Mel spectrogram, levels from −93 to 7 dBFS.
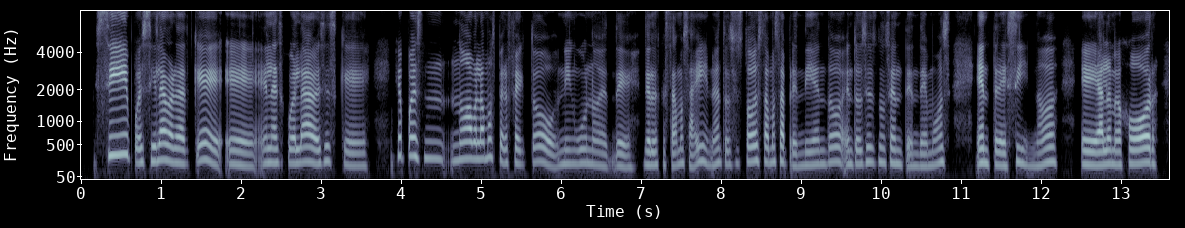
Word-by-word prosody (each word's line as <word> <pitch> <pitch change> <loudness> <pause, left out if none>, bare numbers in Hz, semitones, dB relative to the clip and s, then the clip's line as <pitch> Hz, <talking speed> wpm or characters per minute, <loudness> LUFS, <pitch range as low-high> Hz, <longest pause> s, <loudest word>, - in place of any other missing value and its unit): Sí, 335 +1 +9
pues 220 0 -1
sí, 235 - +3
la 260 +1 +5
verdad 220 -4 +2
que, 240 -6 +2
eh, 190 -3 -1
en 215 +2 -3
la 215 - +3
escuela 215 +2 +2
a - - +5
veces 230 +3 -3
que, 180 -2 -7 0.3
que 320 - -2
pues 315 -1 0
n 275 -2 -10
no 260 +3 -3
hablamos 275 +2 +1
perfecto 215 -3 -4
ninguno 205 0 -8
de 180 -2 -8 0.4
de 190 - 0
los 190 +1 -3
que 195 - -17
estamos 185 +4 -3
ahí, 230 -1 -3
¿no? 190 +1 -8
Entonces 210 0 -8
todos 230 +1 0
estamos 230 -1 -2
aprendiendo, 200 +2 -4
entonces 205 +2 -6
nos 220 -1 -8
entendemos 195 +1 -5 0.3
entre 195 -4 +3
sí, 210 0 +4
¿no? 195 +6 -4 0.3
Eh, 195 -1 +4
a 190 - +7
lo 205 +1 +2
mejor, 205 +2 +3
210 Hz, 180 wpm, -25 LUFS, 195-230 Hz, 0.4 s, Sí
